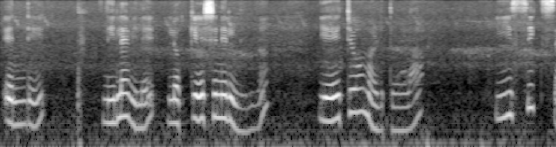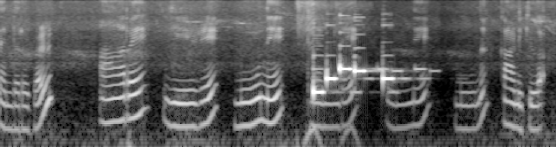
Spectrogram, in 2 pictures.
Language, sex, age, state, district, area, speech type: Malayalam, female, 18-30, Kerala, Kollam, rural, read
